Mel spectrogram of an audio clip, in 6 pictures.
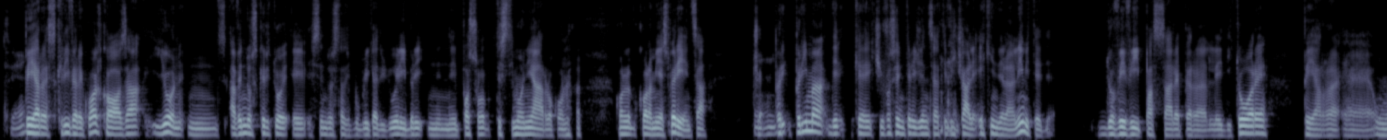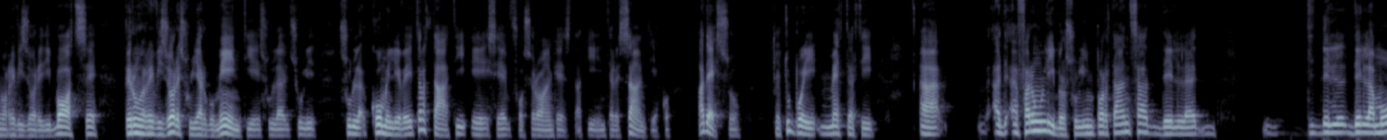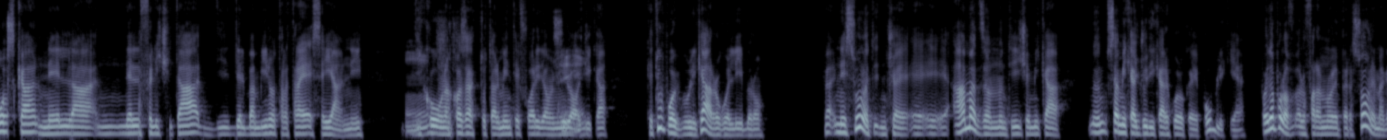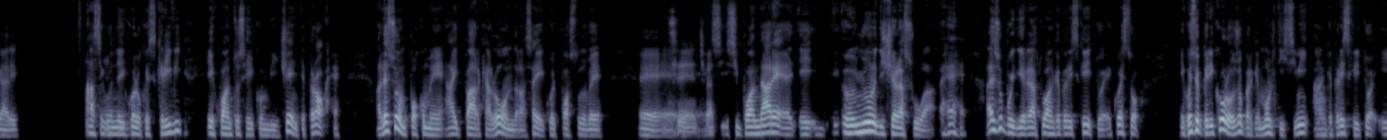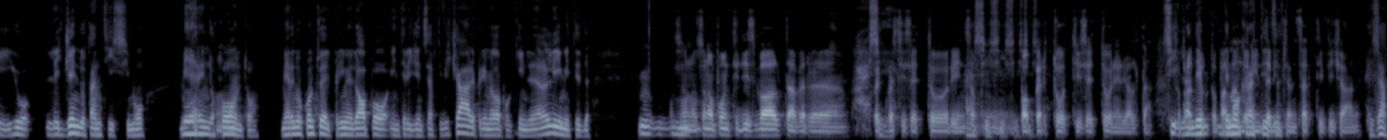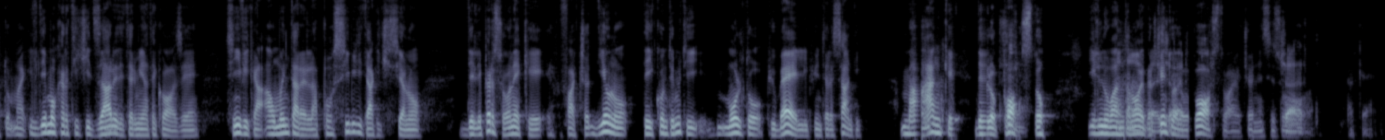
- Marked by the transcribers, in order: chuckle; "cioè" said as "ceh"; throat clearing; unintelligible speech; tongue click; chuckle; chuckle; tongue click; sigh; "cioè" said as "ceh"
- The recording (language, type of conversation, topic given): Italian, podcast, Che cosa consiglieresti a chi vuole imparare un argomento da zero?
